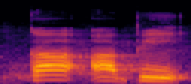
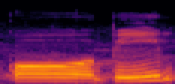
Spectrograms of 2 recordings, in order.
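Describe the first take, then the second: First: The two words are said separately. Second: The two words are merged into one.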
